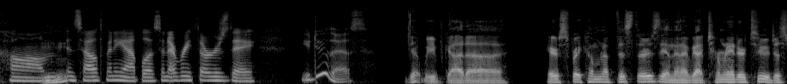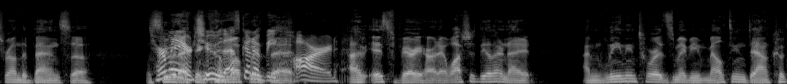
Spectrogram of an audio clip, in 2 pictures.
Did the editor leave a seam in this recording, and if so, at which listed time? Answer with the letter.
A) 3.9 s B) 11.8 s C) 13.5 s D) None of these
D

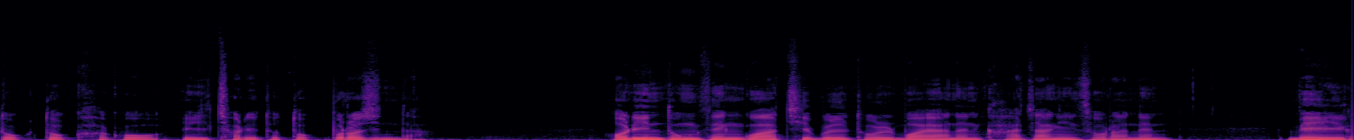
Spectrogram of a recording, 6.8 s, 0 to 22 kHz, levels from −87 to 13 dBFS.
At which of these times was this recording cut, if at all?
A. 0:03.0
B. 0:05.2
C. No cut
A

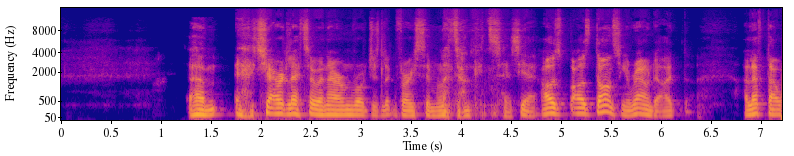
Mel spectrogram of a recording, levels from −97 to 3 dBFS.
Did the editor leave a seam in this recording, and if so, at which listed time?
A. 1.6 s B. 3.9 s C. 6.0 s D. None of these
D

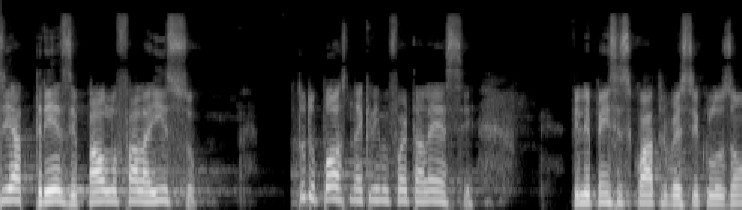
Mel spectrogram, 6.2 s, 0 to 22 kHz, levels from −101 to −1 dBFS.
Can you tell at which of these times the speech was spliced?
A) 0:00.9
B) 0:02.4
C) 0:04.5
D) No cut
B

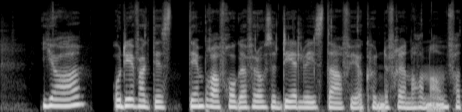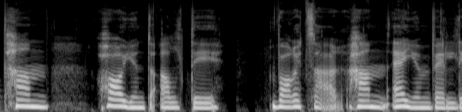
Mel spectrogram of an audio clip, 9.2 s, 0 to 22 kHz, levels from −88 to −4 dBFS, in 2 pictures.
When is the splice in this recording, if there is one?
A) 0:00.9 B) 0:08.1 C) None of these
A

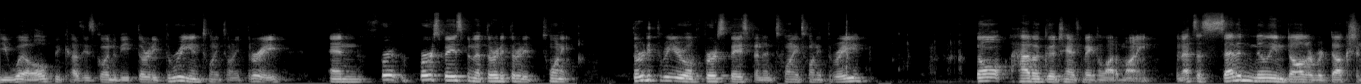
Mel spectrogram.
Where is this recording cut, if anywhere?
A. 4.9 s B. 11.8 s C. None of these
B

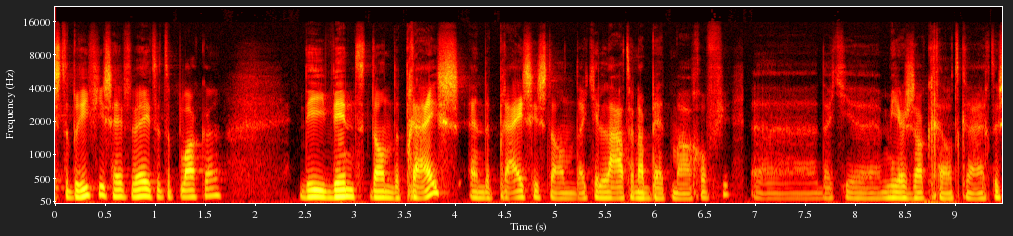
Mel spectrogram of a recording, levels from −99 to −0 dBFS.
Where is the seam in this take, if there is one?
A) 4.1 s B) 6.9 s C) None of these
B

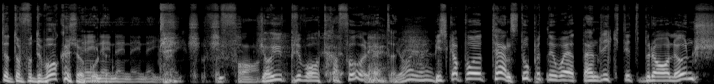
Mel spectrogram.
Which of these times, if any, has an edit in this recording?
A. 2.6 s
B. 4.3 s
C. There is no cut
A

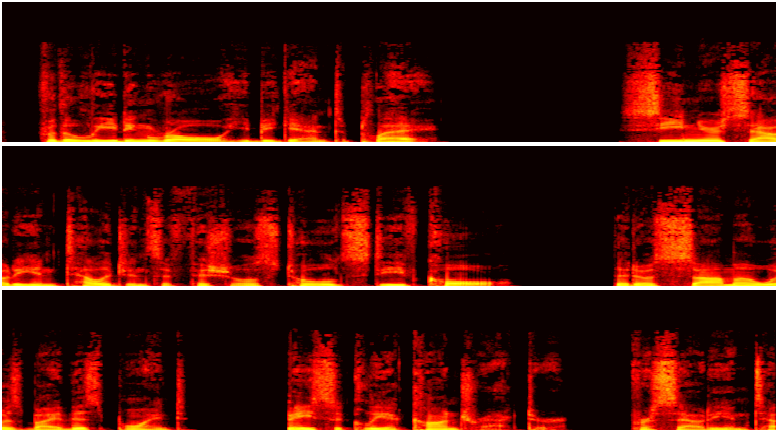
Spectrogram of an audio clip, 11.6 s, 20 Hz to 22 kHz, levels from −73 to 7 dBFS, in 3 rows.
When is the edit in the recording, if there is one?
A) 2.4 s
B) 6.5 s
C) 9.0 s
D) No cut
D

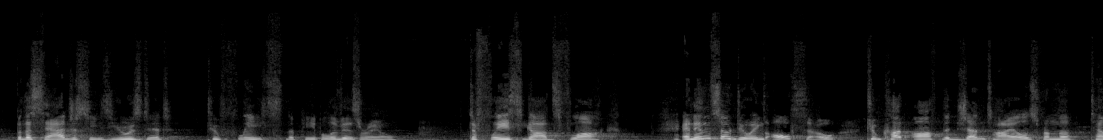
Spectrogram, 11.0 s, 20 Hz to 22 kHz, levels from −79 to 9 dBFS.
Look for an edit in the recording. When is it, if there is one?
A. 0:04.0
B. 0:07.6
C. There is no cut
B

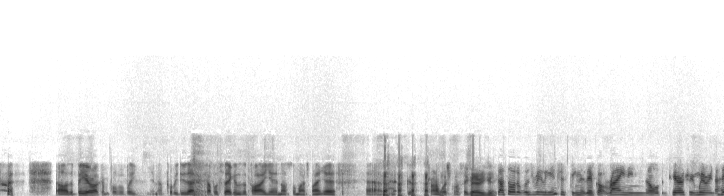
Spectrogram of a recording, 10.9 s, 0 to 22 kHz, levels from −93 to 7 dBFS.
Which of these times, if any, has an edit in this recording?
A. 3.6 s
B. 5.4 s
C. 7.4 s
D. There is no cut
C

